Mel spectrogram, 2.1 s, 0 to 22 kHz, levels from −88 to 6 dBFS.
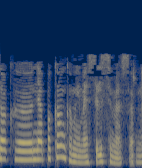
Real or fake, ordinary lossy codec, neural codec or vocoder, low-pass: real; MP3, 24 kbps; none; 7.2 kHz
